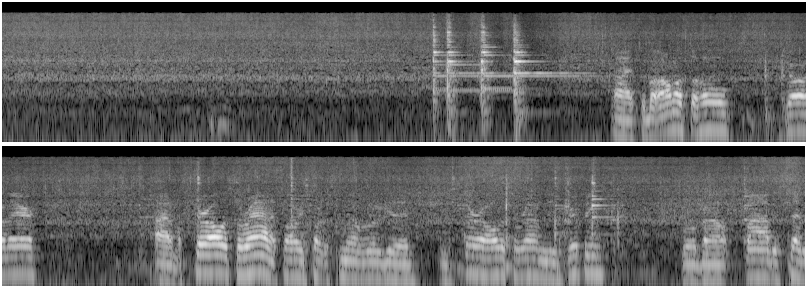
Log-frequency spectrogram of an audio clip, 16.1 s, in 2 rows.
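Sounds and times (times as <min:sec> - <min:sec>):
vegetables sizzling in hot oil: 0:00.0 - 0:16.0
ringing clinks of glass or metal: 0:04.3 - 0:05.9.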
